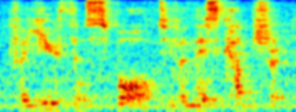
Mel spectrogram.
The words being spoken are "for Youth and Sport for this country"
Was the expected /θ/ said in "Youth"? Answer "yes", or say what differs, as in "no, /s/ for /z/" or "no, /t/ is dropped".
yes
